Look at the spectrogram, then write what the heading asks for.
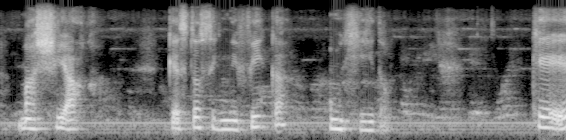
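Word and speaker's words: משיח: quiere decir mesías y en hebreo que se pronuncia más ya que esto significa ungido que es salvador libertador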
